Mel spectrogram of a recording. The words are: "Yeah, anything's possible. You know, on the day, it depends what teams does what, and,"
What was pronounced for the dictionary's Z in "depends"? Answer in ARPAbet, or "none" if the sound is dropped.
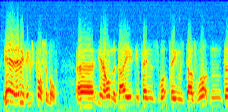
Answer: Z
